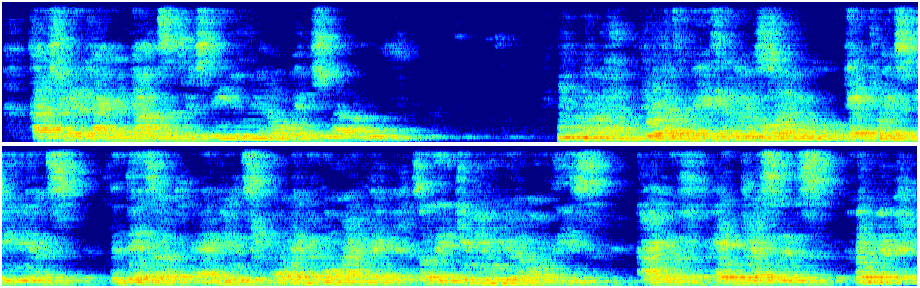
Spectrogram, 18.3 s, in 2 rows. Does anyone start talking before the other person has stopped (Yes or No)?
Yes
